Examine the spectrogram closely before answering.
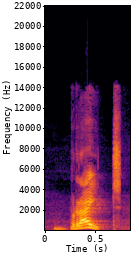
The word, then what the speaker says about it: bright: वैसे ही ब्राइट, BRIGHT, इसमें GH sound silent है।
